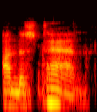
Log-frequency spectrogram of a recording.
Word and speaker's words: understand: For example, understand. Okay, understand. Do you understand? In this particular word, we give importance to the last one only, stand. Okay, un and der. These two syllables are not given importance.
